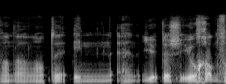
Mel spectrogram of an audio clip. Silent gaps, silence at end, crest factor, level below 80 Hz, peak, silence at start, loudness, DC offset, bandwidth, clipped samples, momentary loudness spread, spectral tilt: none; 0 s; 18 dB; -44 dBFS; -2 dBFS; 0 s; -20 LUFS; under 0.1%; 11 kHz; under 0.1%; 12 LU; -5 dB/octave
